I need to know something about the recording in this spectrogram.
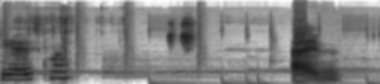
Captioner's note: chh chh cat speak noises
